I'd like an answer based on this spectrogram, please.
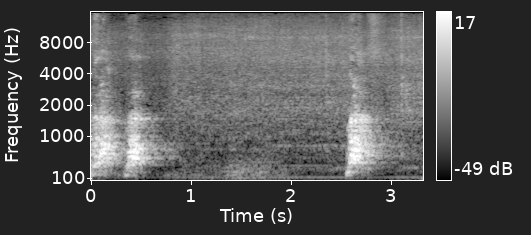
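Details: Bulldog barking during an encounter with a Roomba robot vacuum: two quick gruff barks in succession, a pause with a faint low machine hum, then a single louder bark.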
